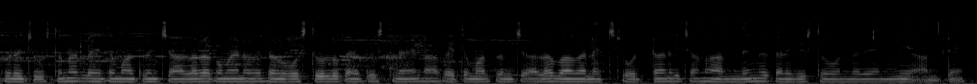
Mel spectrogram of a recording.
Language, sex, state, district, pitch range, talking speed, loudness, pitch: Telugu, male, Andhra Pradesh, Krishna, 125-135 Hz, 110 wpm, -47 LUFS, 130 Hz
